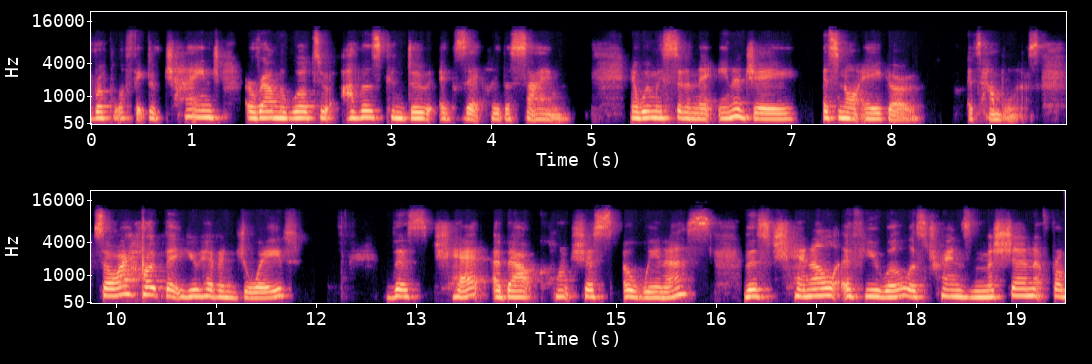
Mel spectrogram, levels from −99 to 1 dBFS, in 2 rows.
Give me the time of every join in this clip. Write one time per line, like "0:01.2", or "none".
none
